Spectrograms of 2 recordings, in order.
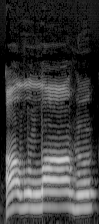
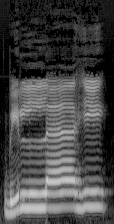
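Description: First: Allah is said with a heavy, full aw sound. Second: Allah is said with a light, thin a sound. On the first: "the other one is pronounced with an O sound" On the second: "one is pronounced with an A sound"

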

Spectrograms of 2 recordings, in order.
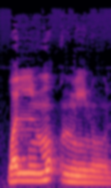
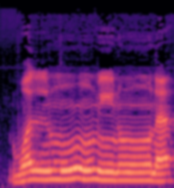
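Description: First: The glottal stop in the word is clearly pronounced. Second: The glottal stop in the word is dropped. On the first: This is required in this recitation. The speaker calls it right. "here we should pronounce the hamza" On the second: This is allowed in some other recitation styles. The speaker calls it wrong. "in some kind of recitations we do it"

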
